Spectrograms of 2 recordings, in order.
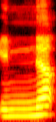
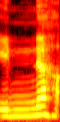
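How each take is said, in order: The two takes are said the same way.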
